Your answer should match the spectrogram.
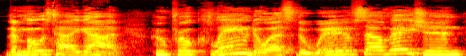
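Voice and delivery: slow, high-pitched sarcastic proclamation; sarcastic mocking. Preacher acts a possessed girl heckling Paul's party, sarcastic. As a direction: stretch it out in mock awe. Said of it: "doing that sarcastic thing".

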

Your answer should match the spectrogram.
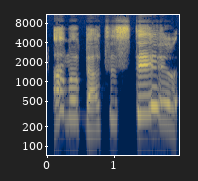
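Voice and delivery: high, loud, drawn-out mimicry; gleeful slow high-pitched imitation; quoted viral video catchphrase. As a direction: belt out the meme line, stretched and high. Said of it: "say the rest of the day was".

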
